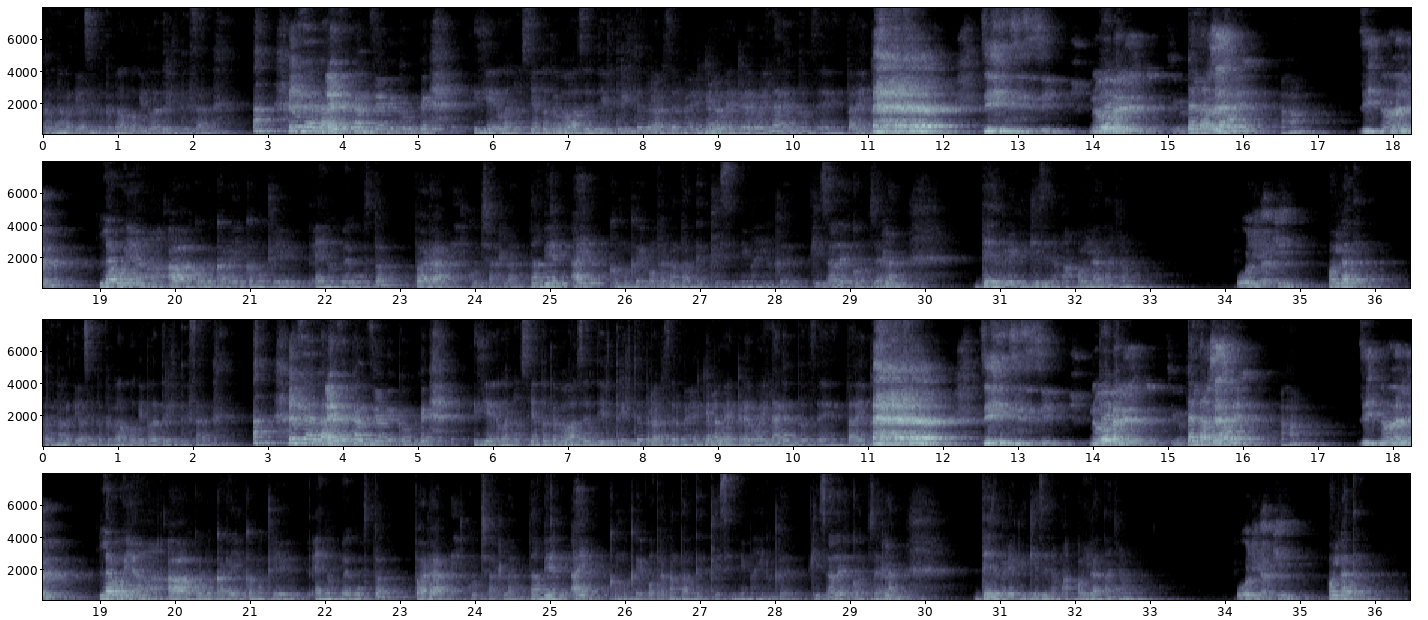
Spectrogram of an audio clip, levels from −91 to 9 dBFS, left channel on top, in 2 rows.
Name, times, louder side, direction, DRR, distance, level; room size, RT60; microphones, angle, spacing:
voice 1, 0.0-2.4 2.8-5.4 5.7-11.5 14.1-14.6 15.3-16.0 16.5-16.8 19.0-22.8 23.2-25.5 25.8-28.2 28.5-30.2 30.7-32.8 35.4-35.8, equal, 40° right, -1 dB, 1.1 m, -35 dB
voice 2, 11.1-14.6 15.0-15.2 15.5-16.1 17.6-18.4 34.2-34.9, equal, 25° right, -4 dB, 0.7 m, -28 dB
9.0 x 4.2 x 3.5 m, 1.3 s
head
